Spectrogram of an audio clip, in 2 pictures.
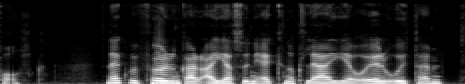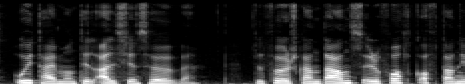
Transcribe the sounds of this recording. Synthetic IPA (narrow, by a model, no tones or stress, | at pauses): ɔ̰l̥knɛkʋəføːɹɪŋkaɹʔa̰jasʏnḭʔɛknʊkʰlæːjəo̰ːɛːɹ | ujt̪ʰajmʊnt̪ʰɪlʔa̰lɕɪnshøːʋə̰ | t̪ʰɪlføːʂkand̪ansɛːɹʊfɔl̥kɔft̪ani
